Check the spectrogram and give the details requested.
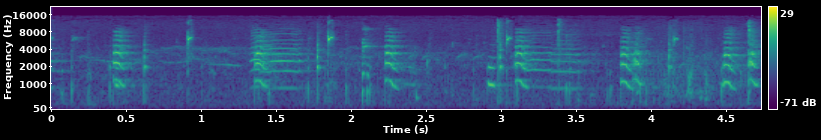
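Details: Eurasian coot: a dense chatter of short, nasal, harmonic notes, many bending downward, given in quick overlapping bursts as though from several birds at once.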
